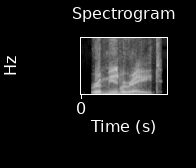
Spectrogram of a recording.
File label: "remunerate", American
